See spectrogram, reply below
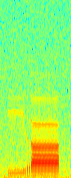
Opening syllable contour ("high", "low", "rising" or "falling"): high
